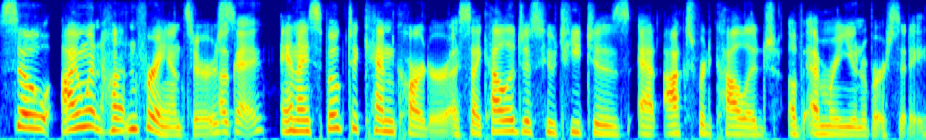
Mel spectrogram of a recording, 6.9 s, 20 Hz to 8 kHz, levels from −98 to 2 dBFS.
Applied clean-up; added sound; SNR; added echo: none; none; none; none.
